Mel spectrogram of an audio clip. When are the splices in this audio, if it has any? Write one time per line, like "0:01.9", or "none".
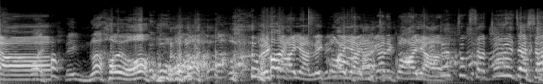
none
